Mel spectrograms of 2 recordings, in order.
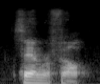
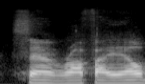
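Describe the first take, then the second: First: The name is said with English pronunciation. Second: The name is said with Spanish pronunciation. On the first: This is how the locals say it. "everybody up there just says San Rafael" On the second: This is the original name the city was given. "the Spanish named San Rafael"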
